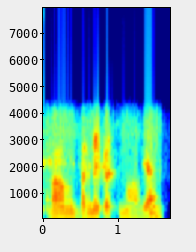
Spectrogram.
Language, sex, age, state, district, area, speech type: Sanskrit, male, 18-30, Telangana, Karimnagar, urban, conversation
